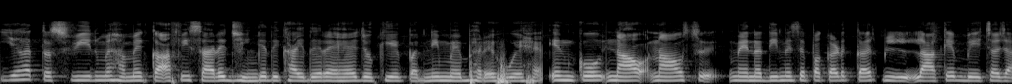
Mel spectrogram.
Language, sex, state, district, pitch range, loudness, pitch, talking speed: Hindi, female, Jharkhand, Jamtara, 175-190 Hz, -23 LUFS, 180 Hz, 195 wpm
